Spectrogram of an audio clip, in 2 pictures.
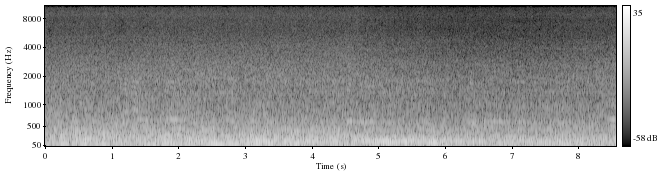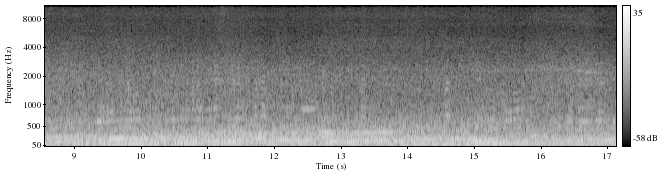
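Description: A voice reciting a group prayer (doa), muffled under a steady low rumble.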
